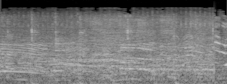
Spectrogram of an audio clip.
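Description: Street parade crowd: many voices talking and calling at once, with music and a low, regular beat underneath.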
